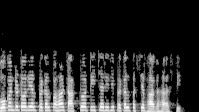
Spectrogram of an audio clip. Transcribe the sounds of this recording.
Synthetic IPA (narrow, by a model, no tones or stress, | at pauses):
oːkɐɳʈuʈoːɾijɐlpɾɐkɐlpɐɦɐ̆ʈaːk̚ʈoːʈiːt͡ʃɐɾit̪ipɾɐkɐlpɐsjɐbʱaːɡɐɦɐɐst̪ḭ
